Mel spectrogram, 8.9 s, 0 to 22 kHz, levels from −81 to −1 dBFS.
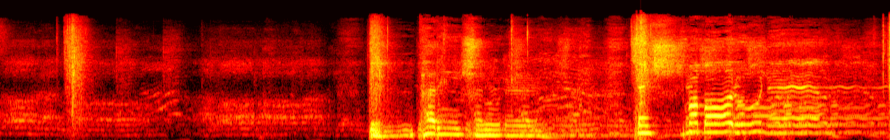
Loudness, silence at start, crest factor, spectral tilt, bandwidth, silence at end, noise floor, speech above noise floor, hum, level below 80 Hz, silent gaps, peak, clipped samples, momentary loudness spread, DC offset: -18 LUFS; 0 s; 20 dB; -3 dB/octave; 15 kHz; 0 s; -43 dBFS; 25 dB; none; -52 dBFS; none; 0 dBFS; under 0.1%; 24 LU; under 0.1%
